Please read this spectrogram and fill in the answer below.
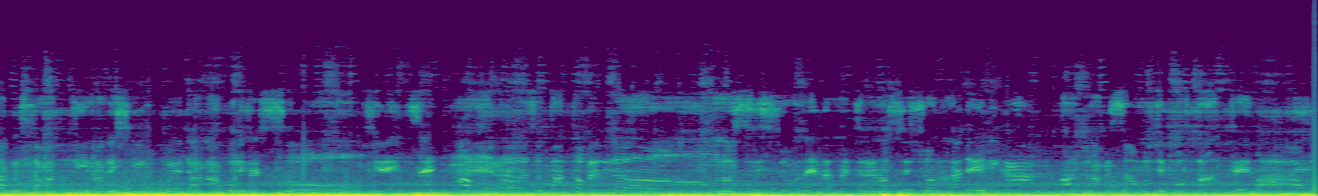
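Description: Steady low road rumble inside the cabin of a moving car, with faint voices in the background.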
